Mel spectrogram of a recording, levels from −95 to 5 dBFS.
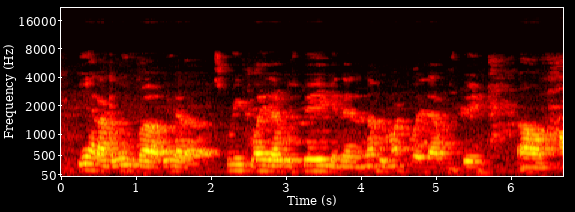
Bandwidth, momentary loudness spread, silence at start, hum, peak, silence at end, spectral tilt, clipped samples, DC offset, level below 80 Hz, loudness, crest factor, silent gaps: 7.4 kHz; 11 LU; 0.25 s; none; -10 dBFS; 0 s; -7 dB/octave; under 0.1%; under 0.1%; -76 dBFS; -28 LUFS; 16 dB; none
